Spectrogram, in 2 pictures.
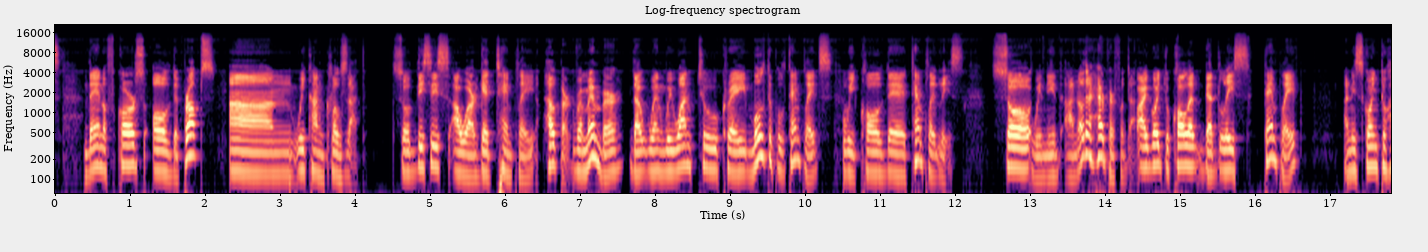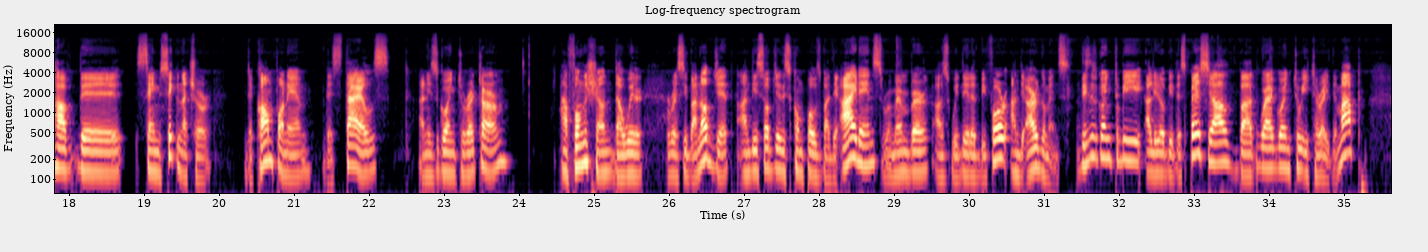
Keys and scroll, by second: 0.4 shift+9, 1.6 Return, 2.2 Right, 3.1 space, 3.7 super+s, 3.7 super+z, 4.4 super+z, 4.8 super+s, 6.4 Down, 6.9 Return, 13.1 Return, 13.4 space, 14.5 shift+l, 15.8 shift+t, 16.7 space, 17.2 shift+9, 19.7 shift+c, 20.6 Return, 21.0-23.0 typing, 21.9 Right, 24.0 Left, 24.3 Return, 27.8 BackSpace, 28.9 BackSpace, 28.9 Return, 30.7 Down, 31.2 Escape, 31.4 Down, 32.2 Return, 33.4 space, 34.9 shift+9.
